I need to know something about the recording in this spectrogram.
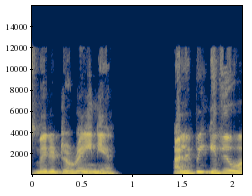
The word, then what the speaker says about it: Mediterranean: syllables you have uh the fourth syllable is is uh stressed uh has primary stress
